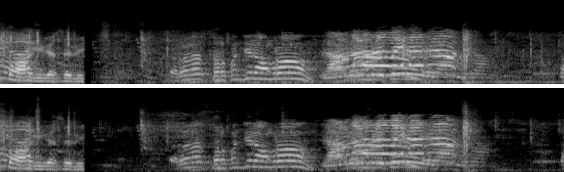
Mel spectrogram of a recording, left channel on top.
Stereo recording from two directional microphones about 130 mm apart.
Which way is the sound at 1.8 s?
15° right (ahead or behind).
